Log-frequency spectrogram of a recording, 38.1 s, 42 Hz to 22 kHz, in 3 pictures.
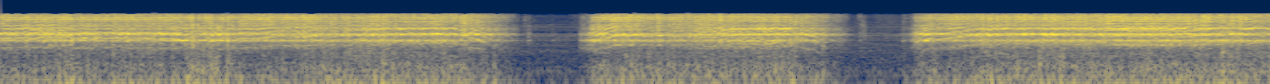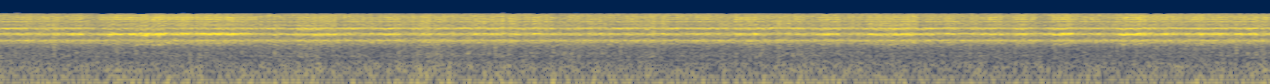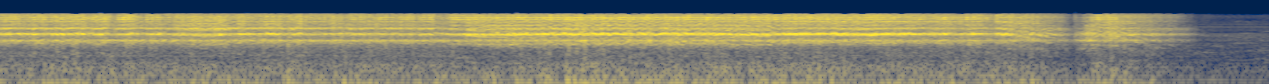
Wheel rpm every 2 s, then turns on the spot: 160, 190, 100, 160, 90, 210, 220, 230, 230, 230, 230, 230, 230, 230, 230, 200, 210, 200, 30.
none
